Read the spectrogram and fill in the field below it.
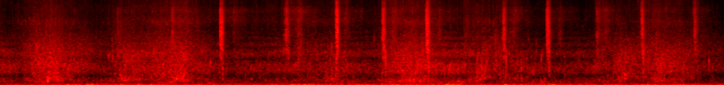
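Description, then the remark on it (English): Waves roll in steadily against a rocky shore on the Scottish west coast, each surge washing up with sharp splashes and clacks between the swells as crystal clear water laps around the rocks. No one speaks. “I sit down in a big piece of driftwood and watch the waves roll onto the shore.”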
